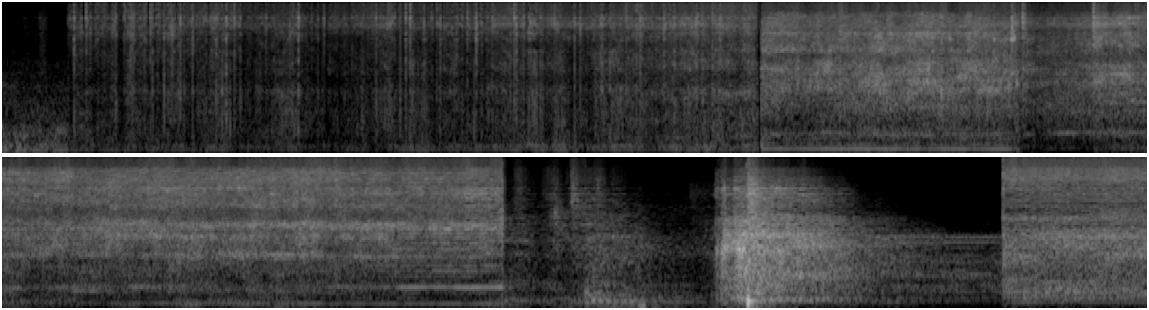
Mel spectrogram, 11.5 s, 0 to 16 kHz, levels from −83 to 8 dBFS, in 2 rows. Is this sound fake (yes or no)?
yes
